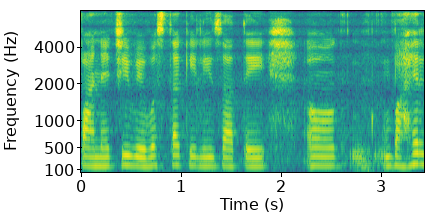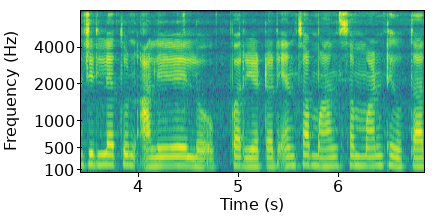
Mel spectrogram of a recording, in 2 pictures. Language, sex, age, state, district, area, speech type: Marathi, female, 30-45, Maharashtra, Yavatmal, rural, spontaneous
